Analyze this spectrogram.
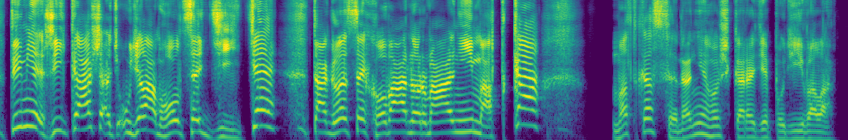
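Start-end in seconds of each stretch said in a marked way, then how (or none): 0.1-5.4 high-pitched indignant questioning; shrieking outrage. Acted. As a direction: fire the questions up high at mother, appalled. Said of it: "ječel Kvido". (pobouřené ječení na matku)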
